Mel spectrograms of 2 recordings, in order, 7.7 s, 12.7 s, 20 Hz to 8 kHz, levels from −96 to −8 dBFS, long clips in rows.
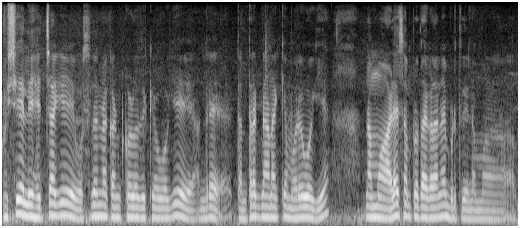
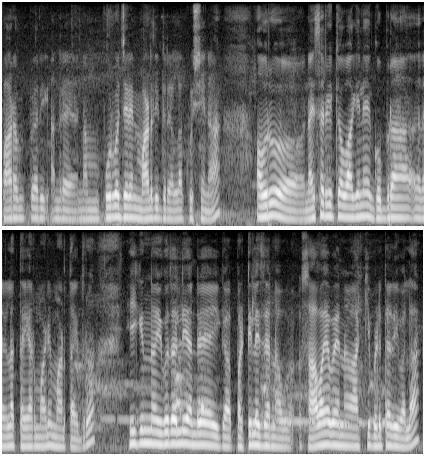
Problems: none marked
